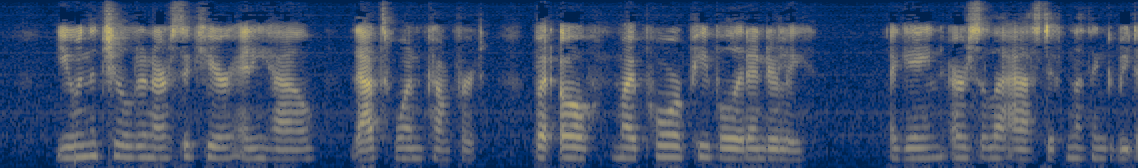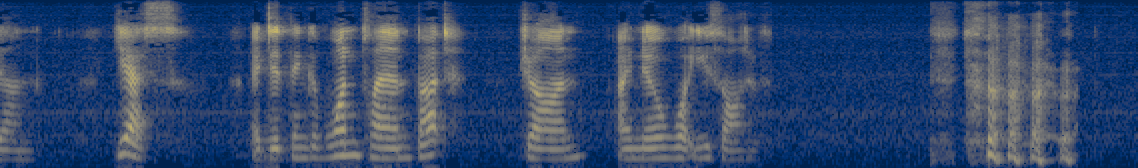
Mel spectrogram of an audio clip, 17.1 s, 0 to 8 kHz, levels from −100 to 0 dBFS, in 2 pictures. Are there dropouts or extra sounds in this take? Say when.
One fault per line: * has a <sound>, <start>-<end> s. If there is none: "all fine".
* has a laugh, 15.5-16.6 s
